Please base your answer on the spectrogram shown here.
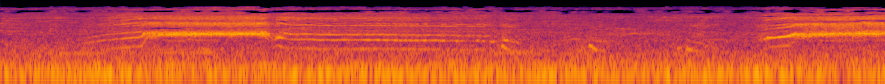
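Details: Lyrebird, a mimic that copies sounds it hears, imitating a crying baby with wavering, wailing cries that break and resume, over a low steady background rumble.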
